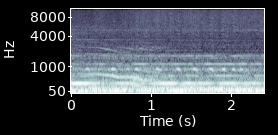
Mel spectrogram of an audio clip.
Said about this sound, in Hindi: आसपास जानवरों के रोने और चिल्लाने की आवाजें हर तरफ आने लगी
